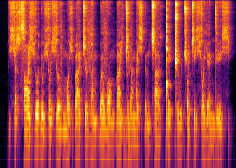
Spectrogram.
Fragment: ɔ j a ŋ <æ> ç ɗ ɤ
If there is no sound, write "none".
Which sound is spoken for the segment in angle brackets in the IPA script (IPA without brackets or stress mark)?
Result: a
